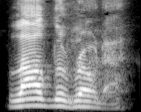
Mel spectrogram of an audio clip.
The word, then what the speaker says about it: La Llorona: It's L-A-L-L-O-R-O-N-A. La Llorona? – La Llorona. – La Llorona. – We should do this whole thing over. We've been saying La Llorona, and it's La Llorona.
